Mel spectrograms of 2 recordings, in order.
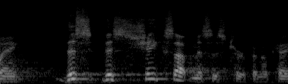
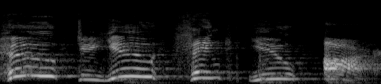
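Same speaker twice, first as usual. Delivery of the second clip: slow, loud, higher roar; 7 semitones higher, 10 dB louder, much slower than usual. Retold or imitated. Mrs Turpin roars at God in fury. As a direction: bellow it at the sky. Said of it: "she roared".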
